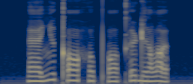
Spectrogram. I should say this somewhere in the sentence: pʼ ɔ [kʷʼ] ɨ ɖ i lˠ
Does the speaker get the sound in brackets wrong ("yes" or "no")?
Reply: yes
